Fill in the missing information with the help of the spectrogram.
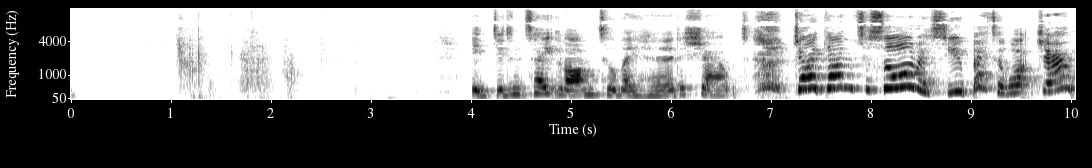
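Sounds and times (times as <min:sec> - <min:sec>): book pages rustling: 0:00.8 - 0:03.2.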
